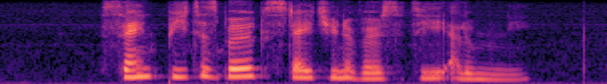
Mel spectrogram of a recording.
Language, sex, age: English, female, 21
